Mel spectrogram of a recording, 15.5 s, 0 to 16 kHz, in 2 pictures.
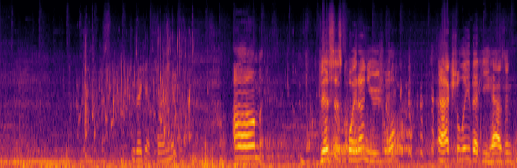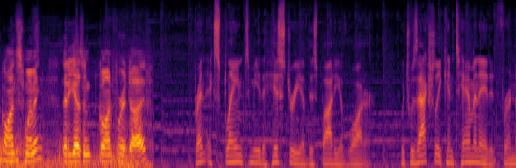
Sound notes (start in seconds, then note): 1.0 water splashing; 6.3 laughs; 10.1 pleasant music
